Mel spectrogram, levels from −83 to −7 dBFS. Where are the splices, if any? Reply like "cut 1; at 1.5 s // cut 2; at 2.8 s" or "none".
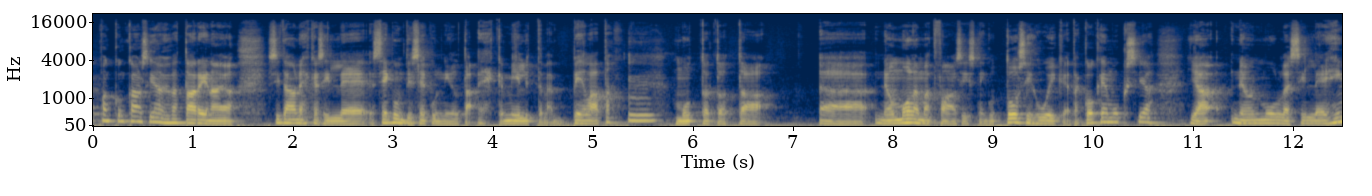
none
